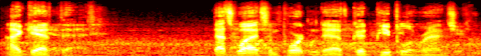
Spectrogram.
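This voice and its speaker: A man's voice: deep voice, expressive, a little fast, noisy background. An actor playing a blunt, direct male starship commander who speaks tersely. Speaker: military commander. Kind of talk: video game voice acting.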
